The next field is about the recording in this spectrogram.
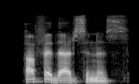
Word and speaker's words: Affedersiniz: Affedersiniz.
